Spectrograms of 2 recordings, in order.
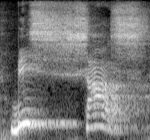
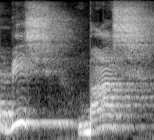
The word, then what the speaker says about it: বিশ্বাস: বিশ্বাস, এখানে বিশ বাস উচ্চারিত না হয়ে বিশ্বাস কেন হলো? কারণ বফলা বা মফলা যে বর্ণের সাথে যুক্ত থাকবে সে বর্ণটা দুইবার উচ্চারিত হয়।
